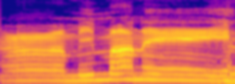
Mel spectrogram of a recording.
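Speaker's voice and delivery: cartoon crab voice, very high pitched and loud. Joking about an actor's voice in a trailer: Mister Krabs voice. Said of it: "Mister Krabs, he's gonna be like".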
